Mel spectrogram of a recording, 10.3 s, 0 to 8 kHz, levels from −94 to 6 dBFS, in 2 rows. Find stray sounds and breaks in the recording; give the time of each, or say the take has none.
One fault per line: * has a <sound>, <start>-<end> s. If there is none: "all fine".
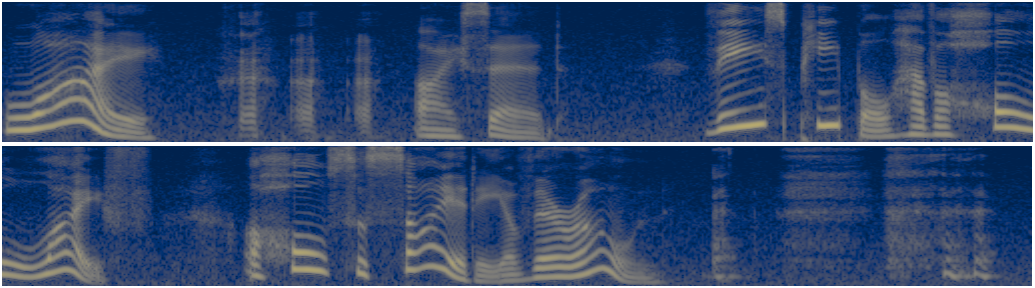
* has a laugh, 1.1-1.9 s
* has a laugh, 8.6-10.2 s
